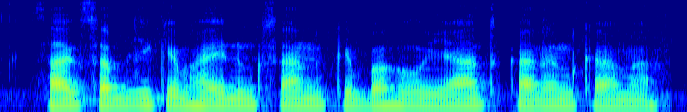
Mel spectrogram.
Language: Bhojpuri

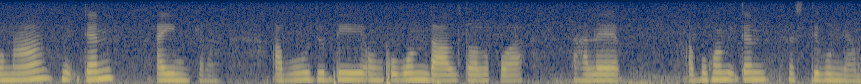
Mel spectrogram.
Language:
Santali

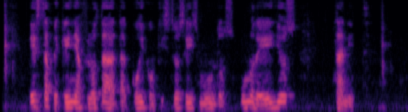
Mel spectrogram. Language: Spanish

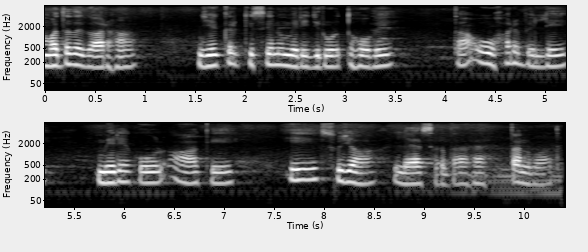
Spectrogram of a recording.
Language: Punjabi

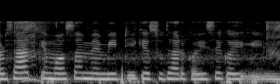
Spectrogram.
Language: Bhojpuri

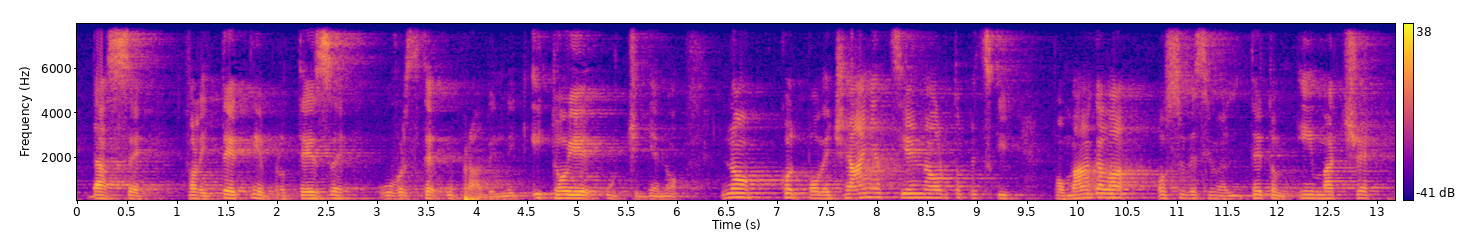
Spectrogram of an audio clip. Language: Croatian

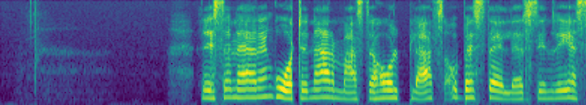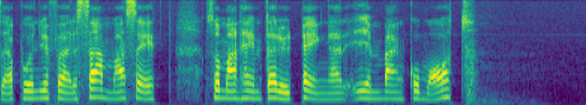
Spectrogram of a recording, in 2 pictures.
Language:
Swedish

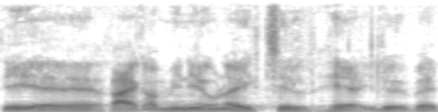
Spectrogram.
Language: Danish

